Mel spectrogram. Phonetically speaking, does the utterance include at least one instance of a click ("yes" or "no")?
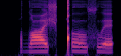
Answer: yes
